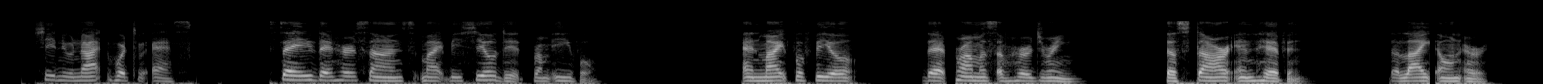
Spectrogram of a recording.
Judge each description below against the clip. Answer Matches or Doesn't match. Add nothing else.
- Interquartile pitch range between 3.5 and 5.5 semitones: Doesn't match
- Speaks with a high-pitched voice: Doesn't match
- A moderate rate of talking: Doesn't match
